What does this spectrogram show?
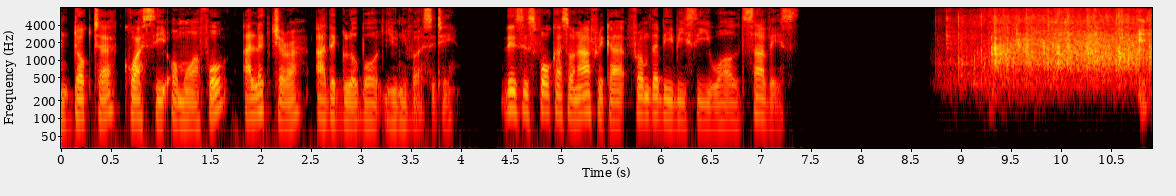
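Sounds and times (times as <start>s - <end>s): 
speech: 0.0s - 7.4s
applause after climate finance deal announcement at COP29 summit in Azerbaijan: 8.7s - 10.8s.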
